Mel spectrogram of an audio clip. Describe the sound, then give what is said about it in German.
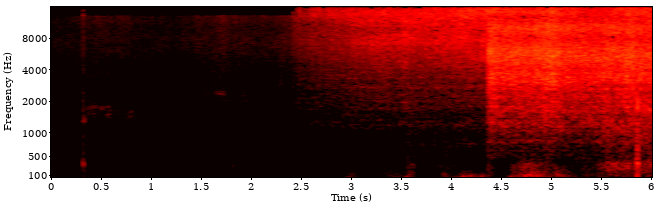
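Onions sizzle as they fry in a pan with mushrooms. A faint hiss builds gradually, then jumps to a louder, steady sizzle near the end, with one small click near the start. “Aber die Pilze sollten schon erstmal ein bisschen gebraten werden. So, als nächstes dann die Zwiebeln.”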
